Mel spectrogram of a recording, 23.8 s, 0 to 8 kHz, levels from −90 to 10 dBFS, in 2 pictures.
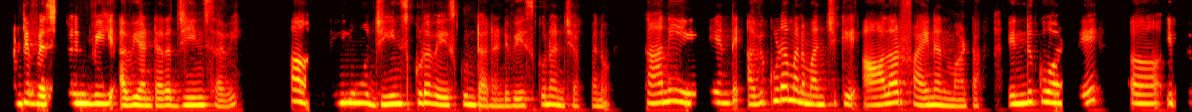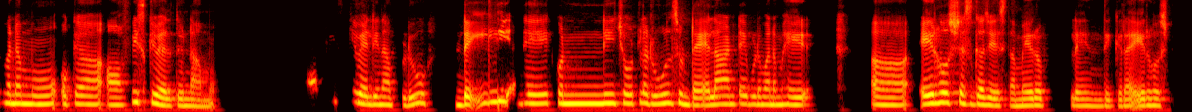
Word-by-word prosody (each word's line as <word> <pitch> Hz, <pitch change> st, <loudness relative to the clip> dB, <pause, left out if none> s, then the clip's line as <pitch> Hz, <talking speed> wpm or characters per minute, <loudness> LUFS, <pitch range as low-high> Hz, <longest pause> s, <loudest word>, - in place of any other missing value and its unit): అంటే 245 Hz, +2 st, +3 dB
వెస్ట్రన్‌వి 235 Hz, +2 st, +6 dB, 0.2 s
అవి 195 Hz, +2 st, +4 dB
అంటారా 185 Hz, +1 st, 0 dB
జీన్స్ 200 Hz, 0 st, +3 dB
అవి? 195 Hz, +7 st, -8 dB, 0.6 s
ఆ! -, -, +7 dB, 0.4 s
నేను 255 Hz, 0 st, +5 dB, 0.2 s
జీన్స్ 230 Hz, +2 st, +5 dB
కూడా 255 Hz, 0 st, +2 dB
వేసుకుంటానండి. 200 Hz, -4 st, -1 dB
వేసుకోనని 190 Hz, +2 st, -2 dB
చెప్పను. 175 Hz, 0 st, -10 dB, 0.4 s
కానీ 265 Hz, +4 st, +1 dB
ఏంటి 250 Hz, +2 st, -8 dB
అంటే 250 Hz, +4 st, -2 dB
అవి 220 Hz, +4 st, -1 dB
కూడా 340 Hz, +2 st, +2 dB
మన 290 Hz, -, +2 dB
మంచికే. 215 Hz, +1 st, -2 dB, 0.2 s
ఆల్ 215 Hz, +4 st, +1 dB
ఆర్ 270 Hz, 0 st, 0 dB
ఫైన్ 200 Hz, -1 st, +1 dB
అన్నమాట. 175 Hz, -2 st, -4 dB, 0.4 s
ఎందుకు 270 Hz, +4 st, +3 dB
అంటే 245 Hz, +1 st, -6 dB, 0.5 s
ఆహ్, 240 Hz, 0 st, 0 dB
ఇప్పుడు 265 Hz, +3 st, -11 dB
మనము 230 Hz, -2 st, +2 dB, 0.3 s
ఒక 220 Hz, -, -10 dB, 0.4 s
ఆఫీసు‌కి 270 Hz, +6 st, -2 dB
వెళ్తున్నాము. 180 Hz, -3 st, -2 dB, 1.0 s
ఆఫీ‌సుకి 290 Hz, -8 st, -20 dB
వెళ్ళినప్పుడు 205 Hz, -1 st, -2 dB, 0.5 s
డైలీ 270 Hz, +7 st, 0 dB
అంటే 240 Hz, +1 st, -2 dB, 0.2 s
కొన్ని 235 Hz, 0 st, +4 dB
చోట్ల 245 Hz, +1 st, -2 dB
రూల్సుంటాయి. 230 Hz, -5 st, 0 dB
ఎలా 215 Hz, -, +1 dB
అంటే 220 Hz, +1 st, -5 dB
ఇప్పుడు 210 Hz, 0 st, -3 dB
మనం 205 Hz, 0 st, 0 dB
హె 205 Hz, -, 0 dB, 0.8 s
ఆహ్, 200 Hz, -1 st, -1 dB, 0.2 s
ఎయిర్ 240 Hz, +2 st, +5 dB
హోస్టెస్‌గా 245 Hz, -5 st, +1 dB
జేస్తాం 180 Hz, -1 st, -3 dB
ఏరోప్లెయిన్ 185 Hz, -2 st, -5 dB
దగ్గర 170 Hz, +1 st, -7 dB
ఎయిర్ 185 Hz, +1 st, -1 dB
హోస్టస్‌గా. 180 Hz, 0 st, -7 dB
215 Hz, 130 wpm, -22 LUFS, 195-245 Hz, 1.0 s, ఆ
